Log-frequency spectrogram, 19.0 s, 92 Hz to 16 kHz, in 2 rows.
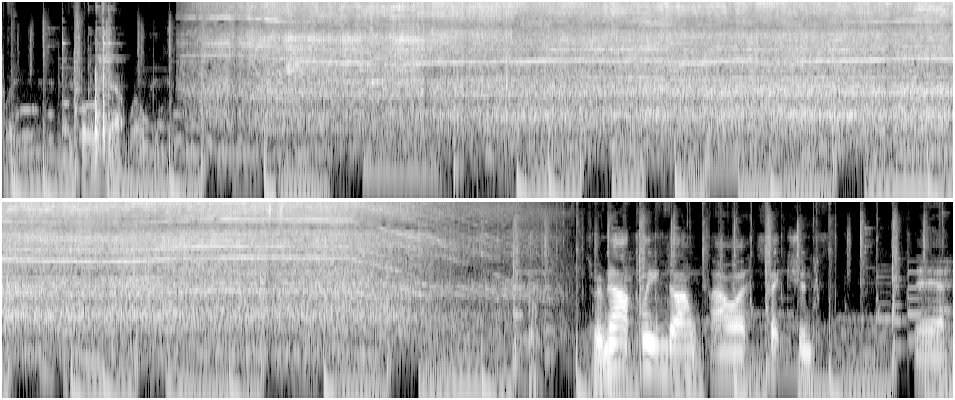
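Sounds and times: background music with bass: 0.0s - 3.3s, 5.1s - 19.0s
electric sander whining on steel: 1.8s - 15.5s.

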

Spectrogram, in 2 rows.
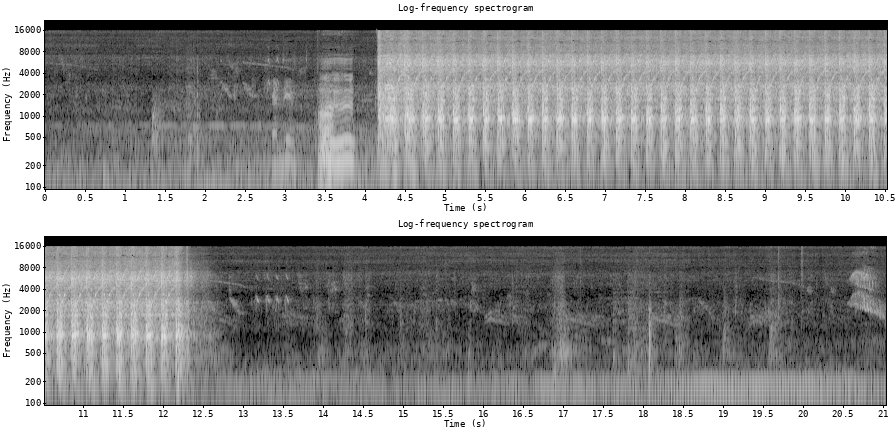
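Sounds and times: diesel engine cranking: 4.1s - 13.0s.

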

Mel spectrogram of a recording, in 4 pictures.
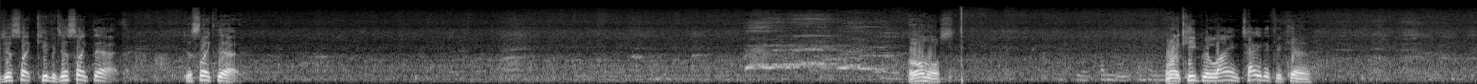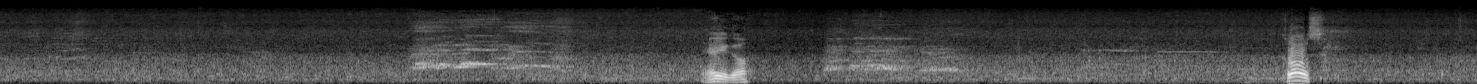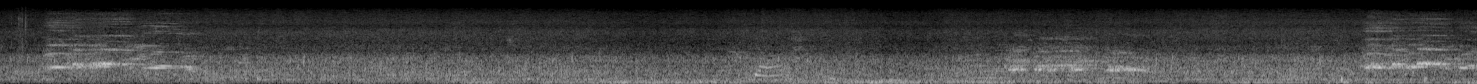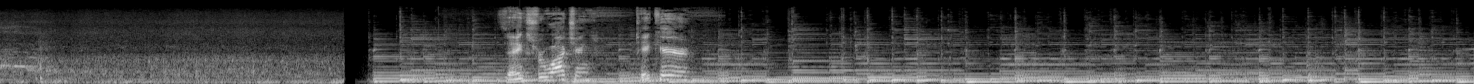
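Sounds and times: background hiss: 0.0s - 25.6s, 48.4s - 51.9s
rooster crowing: 7.4s - 9.1s, 18.8s - 20.6s, 23.0s - 24.6s, 25.5s - 27.2s, 30.0s - 31.7s, 39.6s - 41.2s, 43.2s - 44.8s.

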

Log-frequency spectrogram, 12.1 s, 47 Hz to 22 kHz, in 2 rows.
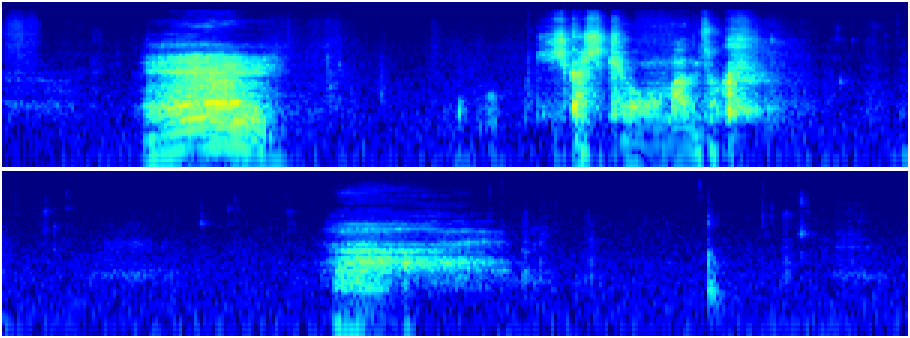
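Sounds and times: man sighing: 8.2s - 9.5s.

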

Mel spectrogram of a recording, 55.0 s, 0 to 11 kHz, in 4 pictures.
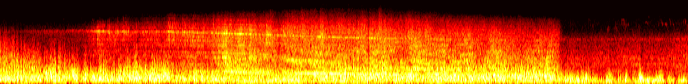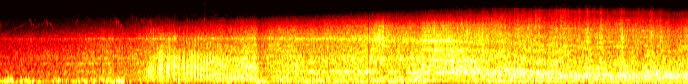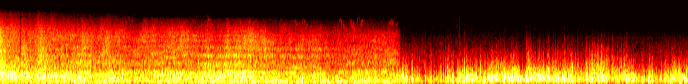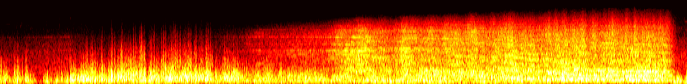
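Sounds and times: jet engines at takeoff: 0.0s - 55.0s.

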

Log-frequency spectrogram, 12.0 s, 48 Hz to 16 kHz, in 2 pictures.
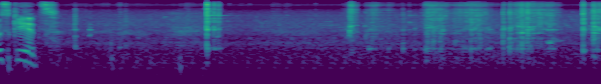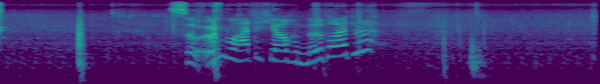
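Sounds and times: dishes clinking and knocking: 3.6s - 6.2s.

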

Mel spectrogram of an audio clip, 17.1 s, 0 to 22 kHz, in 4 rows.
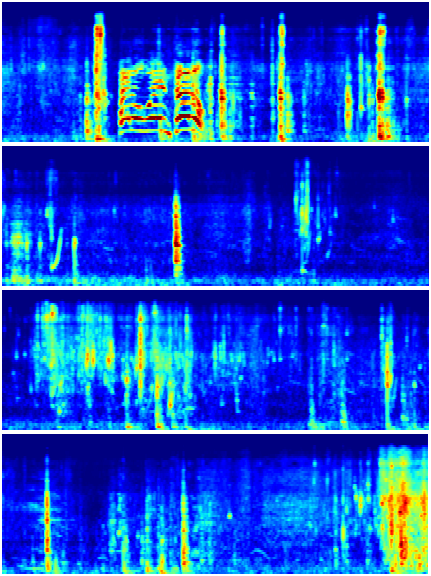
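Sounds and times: water sloshing against kayak: 0.0s - 17.0s
wind rumbling on microphone: 0.0s - 17.0s
splashy rush of water: 16.5s - 17.0s.

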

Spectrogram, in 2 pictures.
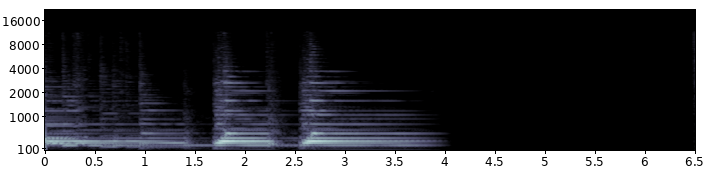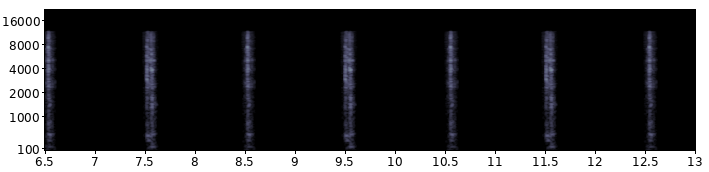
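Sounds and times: short ticks: 7.5s - 7.7s, 8.5s - 8.7s, 9.5s - 9.7s, 11.5s - 11.7s, 12.5s - 12.7s.

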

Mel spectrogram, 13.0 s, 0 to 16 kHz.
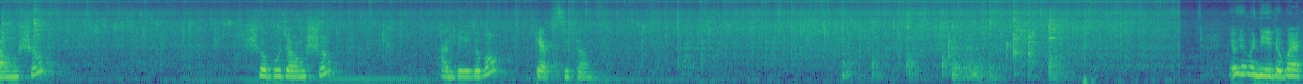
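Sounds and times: vegetables sizzling in hot oil: 0.0s - 12.5s.

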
